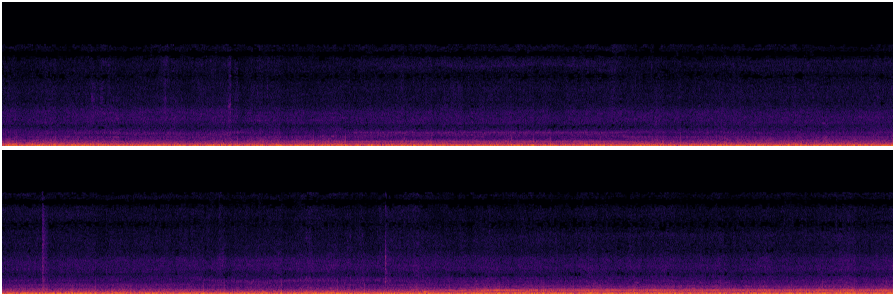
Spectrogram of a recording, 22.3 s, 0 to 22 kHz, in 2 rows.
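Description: Steady cabin noise inside a Boeing 777-200LR in its climb after takeoff: a deep rumble of its GE90 turbofan engines and rushing air, with a faint steady whine that shifts slightly lower about three-quarters of the way through.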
